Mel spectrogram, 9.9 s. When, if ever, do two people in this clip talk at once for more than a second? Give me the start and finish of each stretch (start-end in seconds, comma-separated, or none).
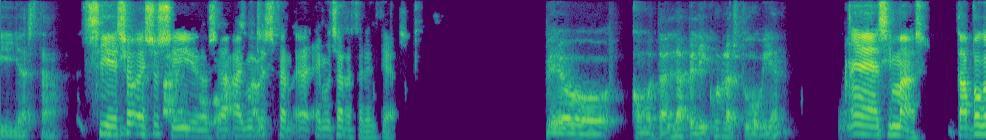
0.8-2.9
